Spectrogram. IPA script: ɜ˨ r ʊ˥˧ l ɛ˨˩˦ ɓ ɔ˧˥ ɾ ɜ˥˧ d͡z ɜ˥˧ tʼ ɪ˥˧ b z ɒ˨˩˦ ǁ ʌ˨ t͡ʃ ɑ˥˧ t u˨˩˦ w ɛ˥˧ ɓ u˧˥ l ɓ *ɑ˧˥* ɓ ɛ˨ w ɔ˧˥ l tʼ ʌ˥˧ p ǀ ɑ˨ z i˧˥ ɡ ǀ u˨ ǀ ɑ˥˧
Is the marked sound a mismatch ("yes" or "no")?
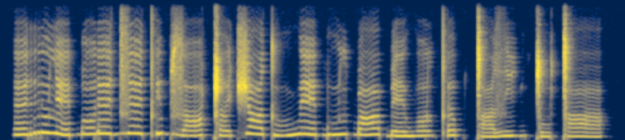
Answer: no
